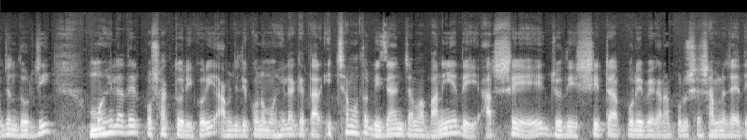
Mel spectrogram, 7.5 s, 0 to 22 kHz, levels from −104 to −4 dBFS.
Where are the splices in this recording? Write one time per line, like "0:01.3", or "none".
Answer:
none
